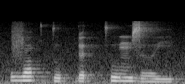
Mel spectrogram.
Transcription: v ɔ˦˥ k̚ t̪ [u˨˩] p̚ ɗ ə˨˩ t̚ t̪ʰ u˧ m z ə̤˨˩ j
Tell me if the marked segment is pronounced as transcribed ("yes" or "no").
yes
